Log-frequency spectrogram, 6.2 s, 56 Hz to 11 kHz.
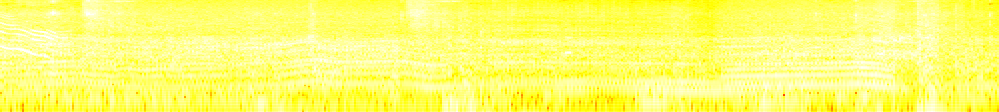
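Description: A Mustang sports car engine in GTA 5 revs and accelerates, its rising and falling pitch shifting through gears, loud and close, with brief tire noise.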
